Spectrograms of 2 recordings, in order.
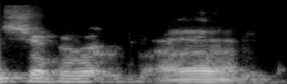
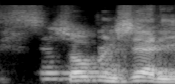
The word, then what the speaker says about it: Sopranzetti: Sopranzetti, you gotta go like Sopranzetti.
